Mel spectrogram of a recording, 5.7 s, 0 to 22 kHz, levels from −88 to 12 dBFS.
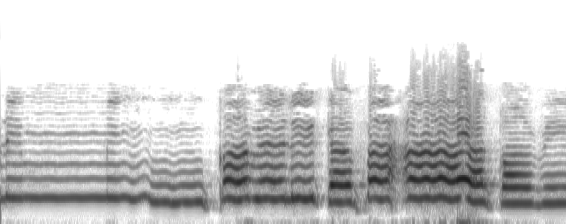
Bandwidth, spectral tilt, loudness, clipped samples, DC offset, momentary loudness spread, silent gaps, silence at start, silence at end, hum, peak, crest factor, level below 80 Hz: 7.4 kHz; -4.5 dB/octave; -11 LUFS; under 0.1%; under 0.1%; 17 LU; none; 0 s; 0 s; none; 0 dBFS; 12 dB; -54 dBFS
